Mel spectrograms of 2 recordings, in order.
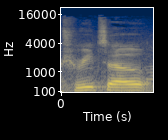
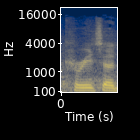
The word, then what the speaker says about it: chorizo: And it is actually, believe this or not, but it is actually a slice of chorizo or chorizo, depending on how you pronounce it, sausage.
